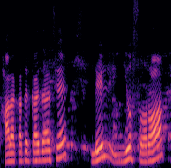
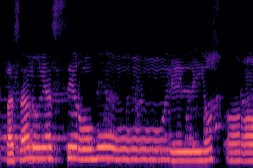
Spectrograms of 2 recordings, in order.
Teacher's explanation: ইউসরা, র খারা জবর র, খারা জবর আলিফ মাদ্দার সমতুল্য, সুতরাং খারা জবরকে আলিফ মাদ্দার মতো এক আলিফ পরিমাণ টান দিয়ে পড়তে হবে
